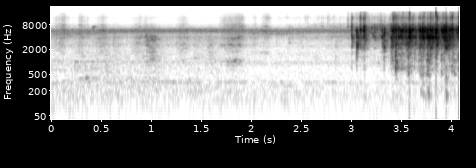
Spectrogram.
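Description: Cumin seeds tipped into hot oil in a kadai (wok), starting to sizzle and crackle loudly and suddenly about three seconds in after a quiet stretch.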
